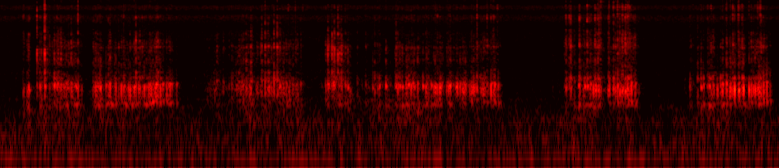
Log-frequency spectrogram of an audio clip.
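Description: Fingertips and nails scratch across the plastic bristles of a Barbie plastic paddle hairbrush. The sound is a series of dry, raspy scratching bursts centered in the midrange, separated by short quiet gaps over a faint low hum.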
